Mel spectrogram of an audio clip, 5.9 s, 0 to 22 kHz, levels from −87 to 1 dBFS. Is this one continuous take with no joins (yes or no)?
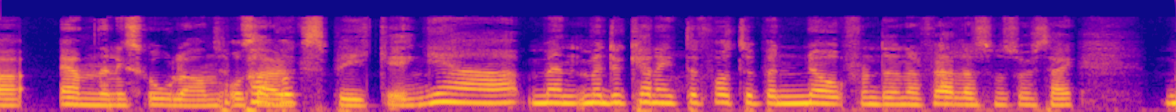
yes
